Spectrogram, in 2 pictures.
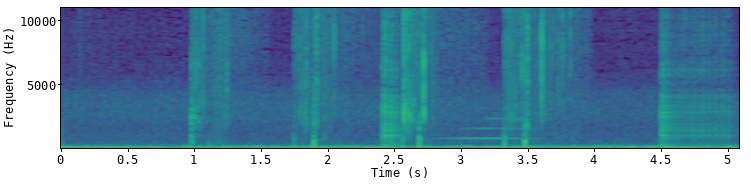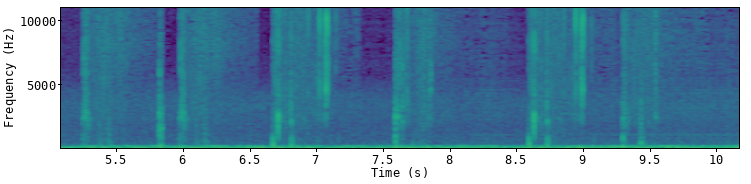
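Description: Footsteps fall on a hard floor.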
